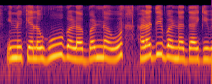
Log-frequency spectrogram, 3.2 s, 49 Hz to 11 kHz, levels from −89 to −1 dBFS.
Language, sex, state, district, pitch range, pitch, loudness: Kannada, female, Karnataka, Bidar, 250-285 Hz, 260 Hz, -14 LUFS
